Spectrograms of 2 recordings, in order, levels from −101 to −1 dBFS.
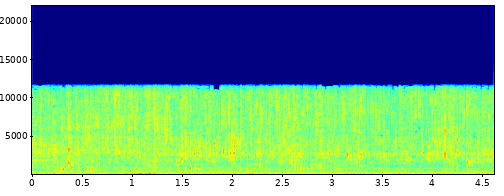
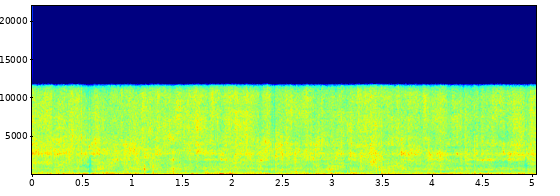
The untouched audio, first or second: first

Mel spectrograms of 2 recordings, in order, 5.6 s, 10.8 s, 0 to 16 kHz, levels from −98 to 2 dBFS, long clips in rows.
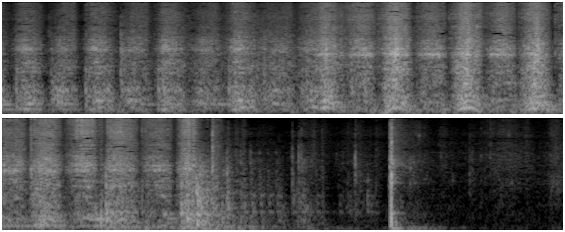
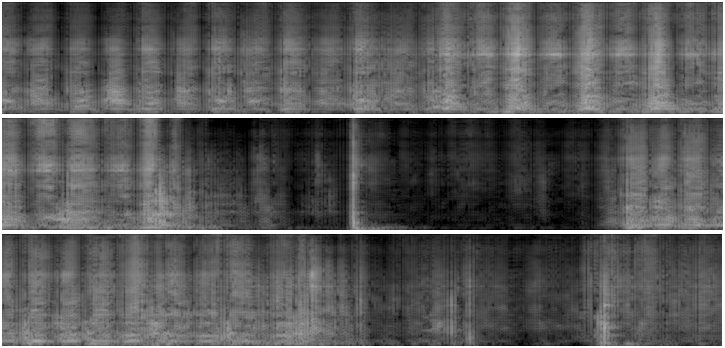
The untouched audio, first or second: first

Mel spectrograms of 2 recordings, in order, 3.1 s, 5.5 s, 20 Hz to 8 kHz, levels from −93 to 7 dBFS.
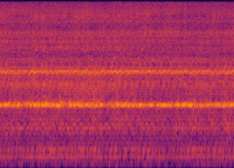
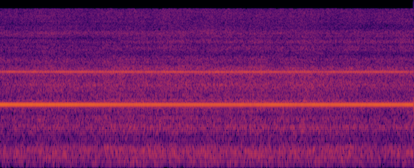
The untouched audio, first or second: second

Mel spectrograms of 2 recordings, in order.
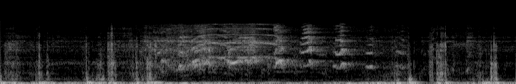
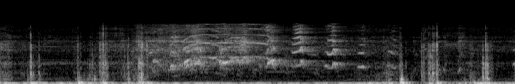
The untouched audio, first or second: second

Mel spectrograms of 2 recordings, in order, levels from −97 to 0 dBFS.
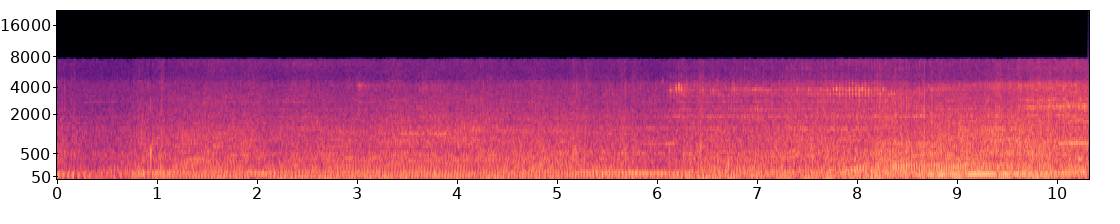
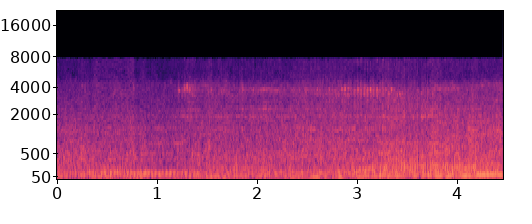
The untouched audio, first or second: first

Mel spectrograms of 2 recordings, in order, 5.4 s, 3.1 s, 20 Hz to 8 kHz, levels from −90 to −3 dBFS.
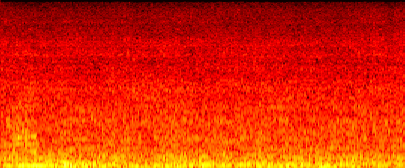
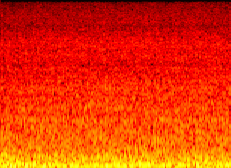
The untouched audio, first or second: second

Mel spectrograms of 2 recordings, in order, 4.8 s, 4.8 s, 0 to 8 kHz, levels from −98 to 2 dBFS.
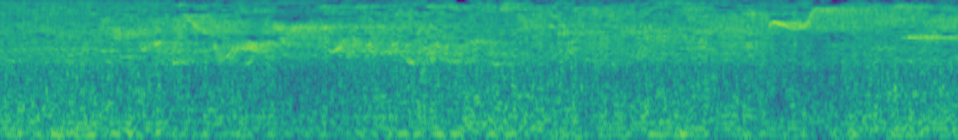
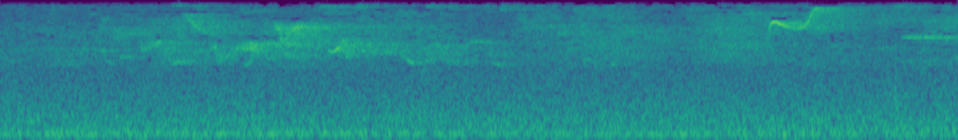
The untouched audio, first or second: second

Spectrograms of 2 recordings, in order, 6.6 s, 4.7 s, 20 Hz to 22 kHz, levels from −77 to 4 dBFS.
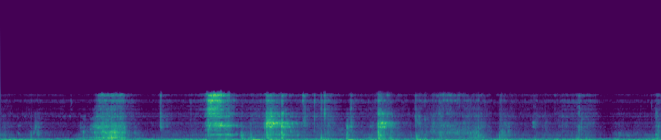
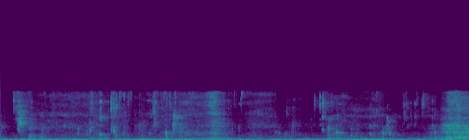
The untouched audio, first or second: second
